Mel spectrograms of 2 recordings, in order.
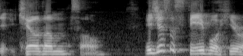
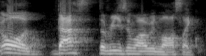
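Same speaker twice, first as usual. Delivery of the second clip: normal talking voice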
